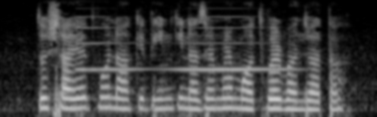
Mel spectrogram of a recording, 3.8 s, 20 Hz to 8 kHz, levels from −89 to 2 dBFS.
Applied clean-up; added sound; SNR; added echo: none; Wind instrument, woodwind instrument; 11 dB; none.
